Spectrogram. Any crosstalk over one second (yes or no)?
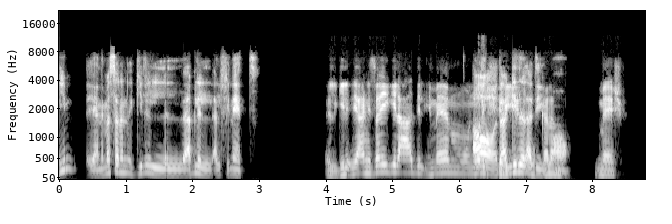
yes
